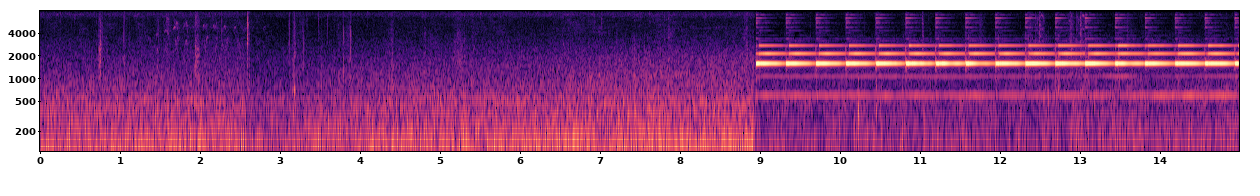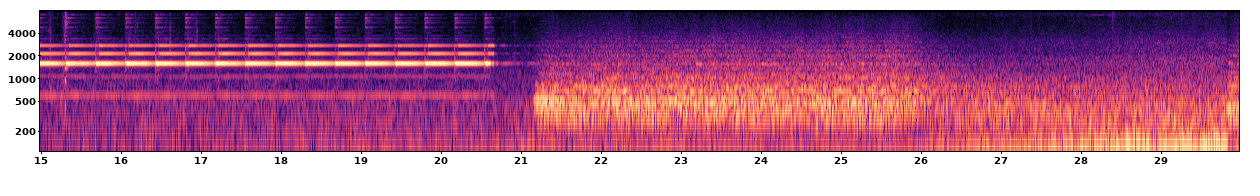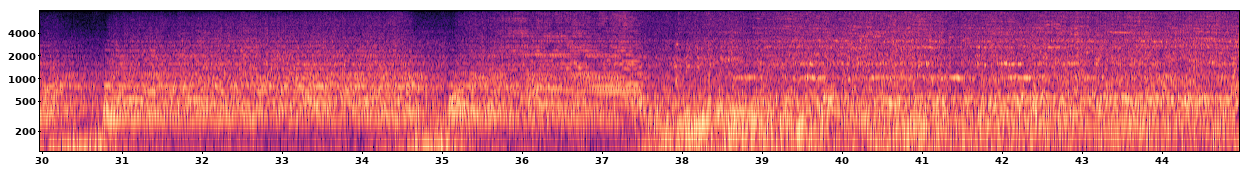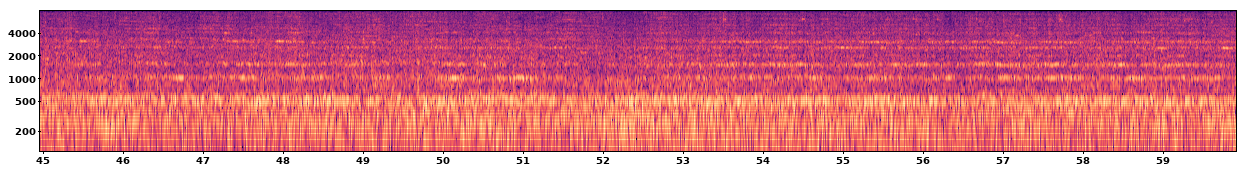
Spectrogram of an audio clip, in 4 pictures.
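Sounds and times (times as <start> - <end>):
locomotive horn blasts: 18.2 - 26.7, 29.8 - 37.6
wheels clattering over rails: 37.6 - 59.9.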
